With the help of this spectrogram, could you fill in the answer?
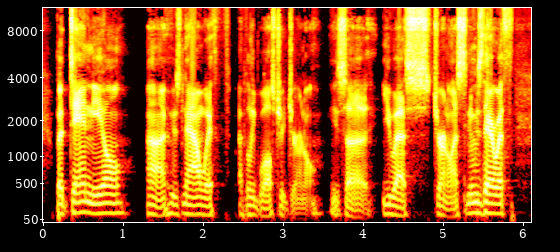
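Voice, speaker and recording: Speaking with an American accent and hardly any pauses, a man uses a fairly low pitch with vocal fry and ordinary pitch variation. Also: moderate pace. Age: 50s. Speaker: podcast host, motorsport journalist. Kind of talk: casual chat.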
